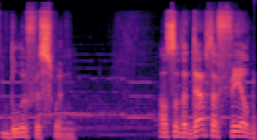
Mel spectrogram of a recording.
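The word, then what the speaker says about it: Bloefhiswyn: I know it looks like mostly uh consonants, but it's blofus when also the depth of field needs to kick in and off cuz holy hell things look blurriier than they should be.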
